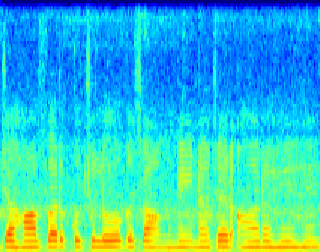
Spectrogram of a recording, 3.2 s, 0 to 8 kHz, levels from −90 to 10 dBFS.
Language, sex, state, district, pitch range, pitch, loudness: Hindi, female, Rajasthan, Jaipur, 195-205 Hz, 200 Hz, -16 LUFS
